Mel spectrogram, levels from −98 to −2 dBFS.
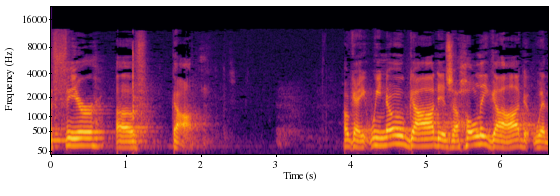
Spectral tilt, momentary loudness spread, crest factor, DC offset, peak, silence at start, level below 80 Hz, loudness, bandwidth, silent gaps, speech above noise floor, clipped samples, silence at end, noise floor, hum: -5 dB/octave; 9 LU; 16 dB; under 0.1%; -4 dBFS; 0 s; -64 dBFS; -18 LUFS; 13 kHz; none; 45 dB; under 0.1%; 0 s; -63 dBFS; none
